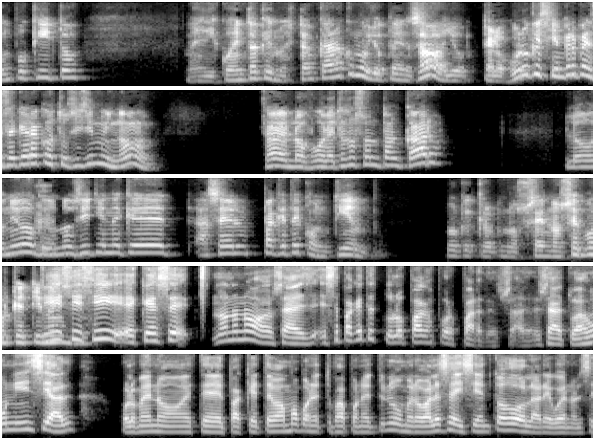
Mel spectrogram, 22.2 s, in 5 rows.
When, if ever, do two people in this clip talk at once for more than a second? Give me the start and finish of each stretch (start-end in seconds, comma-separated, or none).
none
